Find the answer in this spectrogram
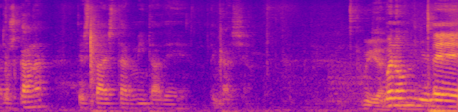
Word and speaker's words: Cascia: Santa Rita de Cascia, que sí, pero se pronuncia Cascia, porque es italiano.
